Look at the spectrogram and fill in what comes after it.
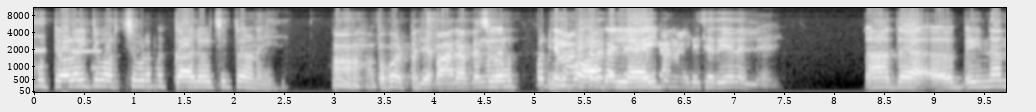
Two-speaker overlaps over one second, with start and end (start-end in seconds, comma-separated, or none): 4.5-6.3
